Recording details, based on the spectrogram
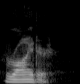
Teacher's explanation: There is a difference in vowel length. Um the vowel in rider is a little longer.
